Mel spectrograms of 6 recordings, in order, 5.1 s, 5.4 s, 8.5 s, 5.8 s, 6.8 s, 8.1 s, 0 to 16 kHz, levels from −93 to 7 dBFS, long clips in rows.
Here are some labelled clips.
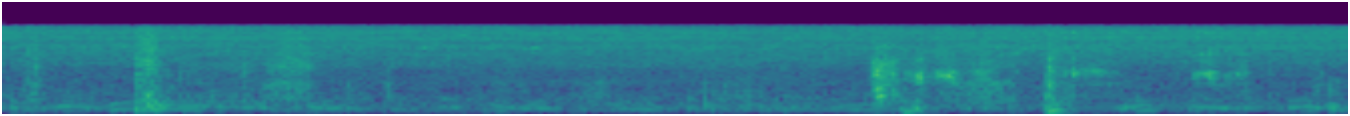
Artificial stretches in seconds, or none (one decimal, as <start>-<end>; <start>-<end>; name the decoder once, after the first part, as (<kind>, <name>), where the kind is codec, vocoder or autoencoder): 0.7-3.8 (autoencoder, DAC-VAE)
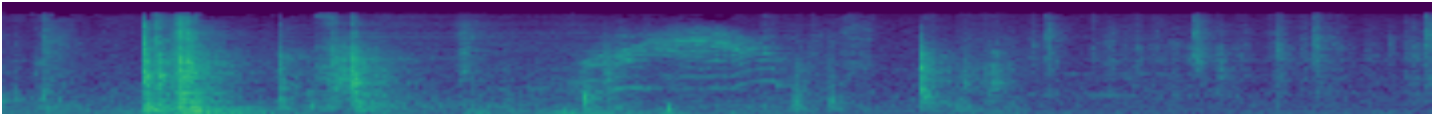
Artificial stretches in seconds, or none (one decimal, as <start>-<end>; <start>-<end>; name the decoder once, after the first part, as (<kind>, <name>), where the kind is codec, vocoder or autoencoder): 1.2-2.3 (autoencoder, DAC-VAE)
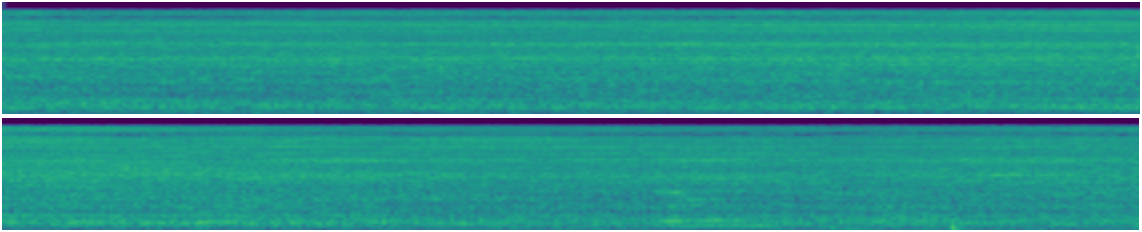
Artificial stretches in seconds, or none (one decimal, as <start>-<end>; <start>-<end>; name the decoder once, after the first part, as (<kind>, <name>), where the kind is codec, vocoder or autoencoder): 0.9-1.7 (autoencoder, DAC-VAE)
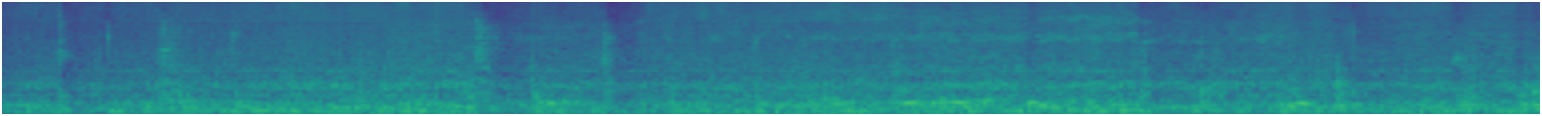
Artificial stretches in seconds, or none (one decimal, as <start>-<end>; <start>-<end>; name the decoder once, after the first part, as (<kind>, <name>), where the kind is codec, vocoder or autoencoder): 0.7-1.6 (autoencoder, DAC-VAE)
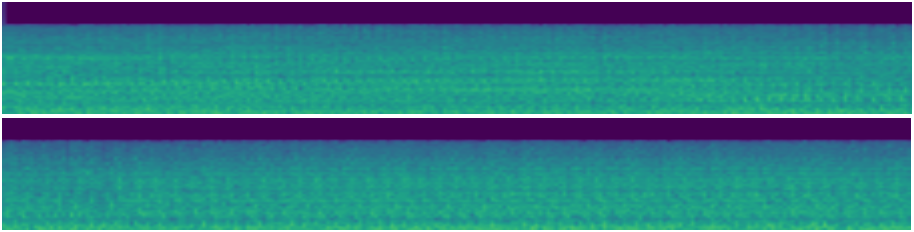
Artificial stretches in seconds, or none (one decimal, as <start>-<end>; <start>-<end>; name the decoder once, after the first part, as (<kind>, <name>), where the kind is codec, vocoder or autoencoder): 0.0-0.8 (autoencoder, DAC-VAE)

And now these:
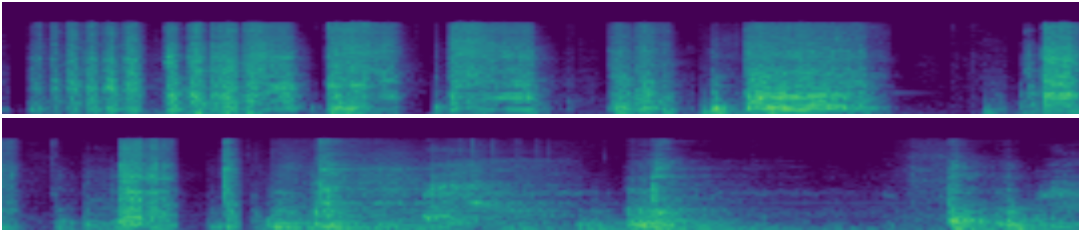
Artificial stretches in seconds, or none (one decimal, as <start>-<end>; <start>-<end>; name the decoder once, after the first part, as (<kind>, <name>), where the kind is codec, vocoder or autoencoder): 0.8-3.1 (autoencoder, DAC-VAE); 4.4-6.2

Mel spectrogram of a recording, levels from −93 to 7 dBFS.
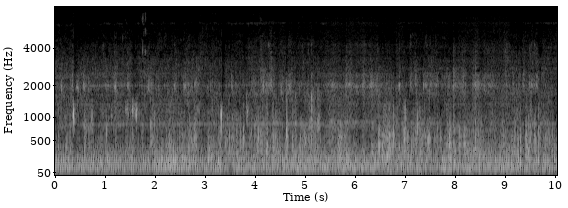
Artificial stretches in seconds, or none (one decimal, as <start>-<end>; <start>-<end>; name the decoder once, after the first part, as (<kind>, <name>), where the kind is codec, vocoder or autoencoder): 5.4-6.9 (autoencoder, DAC-VAE); 7.8-9.1

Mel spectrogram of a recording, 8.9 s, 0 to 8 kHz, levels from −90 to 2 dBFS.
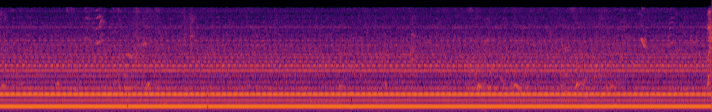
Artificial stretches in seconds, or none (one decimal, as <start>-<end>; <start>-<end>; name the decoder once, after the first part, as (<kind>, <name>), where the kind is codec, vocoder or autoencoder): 1.6-2.6 (autoencoder, DAC-VAE); 4.4-7.7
